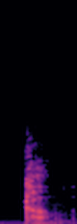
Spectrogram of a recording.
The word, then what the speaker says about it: Kamala: It's pronounced Kamala. I like how Bill actually pronounces it correctly, which no one does.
